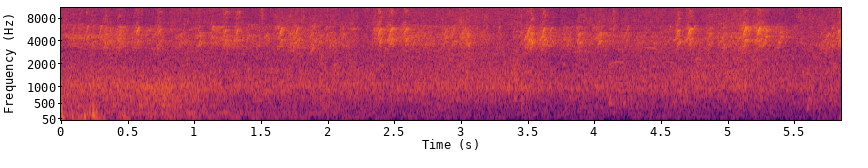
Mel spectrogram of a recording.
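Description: Small songbirds chirping in several short bursts, about a second apart, over a steady faint hiss of outdoor background noise.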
